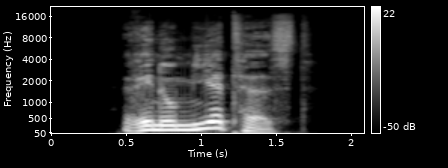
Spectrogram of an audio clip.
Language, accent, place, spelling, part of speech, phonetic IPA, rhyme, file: German, Germany, Berlin, renommiertest, verb, [ʁenɔˈmiːɐ̯təst], -iːɐ̯təst, De-renommiertest.ogg
- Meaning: inflection of renommieren: 1. second-person singular preterite 2. second-person singular subjunctive II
